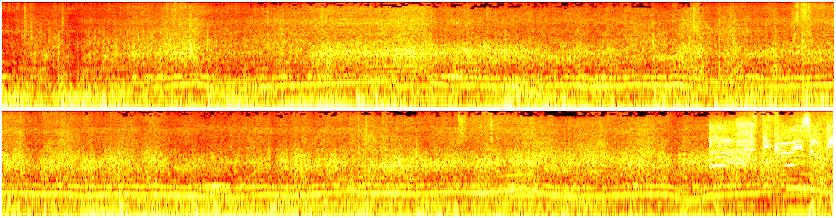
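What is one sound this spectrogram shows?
A motorbike engine hums and revs up and down.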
